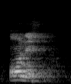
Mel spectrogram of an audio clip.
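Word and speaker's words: honest: जैसे अगला शब्द लिखा हमने ऑनेस्ट, अब एच है, अब होनेस्ट नहीं पढ़ेंगे, इसे क्या पढ़ेंगे, ऑनेस्ट। ऑनेस्ट है, हिंदी में इसका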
